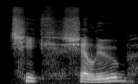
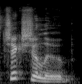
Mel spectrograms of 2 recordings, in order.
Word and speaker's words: Chicxulub: are saying either yeah it's not Chicxulub it's chick Shalhoub and they actually found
